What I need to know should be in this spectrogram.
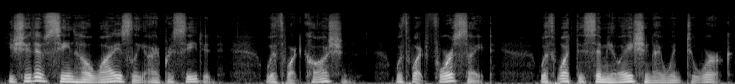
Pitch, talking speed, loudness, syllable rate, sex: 110 Hz, 145 wpm, -20 LUFS, 5.3 syllables/s, male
